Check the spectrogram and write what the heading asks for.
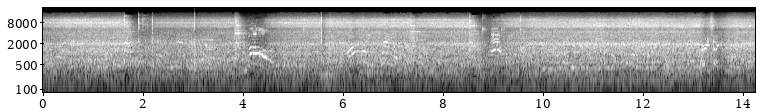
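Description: Beetleweight combat robots running in the arena: a steady whir from the spinning weapon and drive motors, with a few sharp knocks as the robots hit each other or the arena.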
